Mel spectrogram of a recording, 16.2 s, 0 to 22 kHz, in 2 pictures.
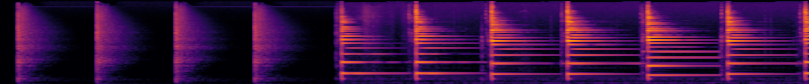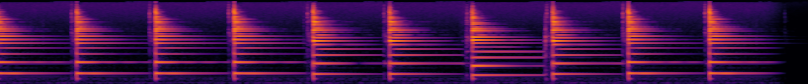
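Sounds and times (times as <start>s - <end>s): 
ukulele playing a C warm-up: 3.4s - 15.9s.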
